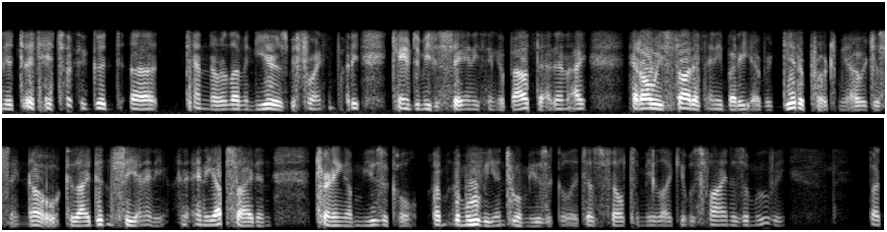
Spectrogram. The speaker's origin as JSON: {"language": "English", "town": "Detroit", "region": "Michigan", "country": "United States", "tie": "born or raised there", "said": "And when I came to Detroit at one point to do an interview about Ghost, which Detroit being my hometown"}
